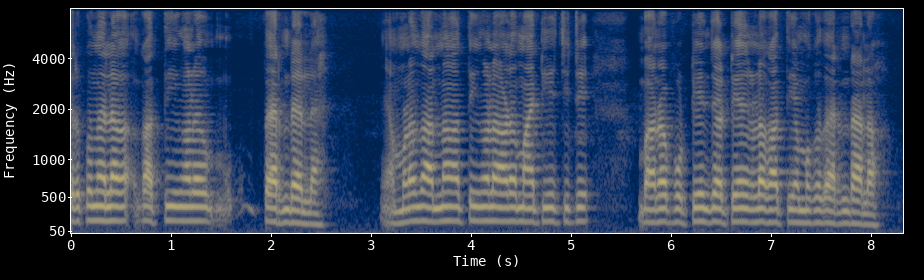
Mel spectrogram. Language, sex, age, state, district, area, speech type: Malayalam, female, 60+, Kerala, Kannur, rural, spontaneous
